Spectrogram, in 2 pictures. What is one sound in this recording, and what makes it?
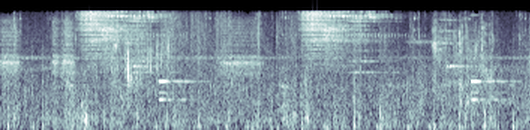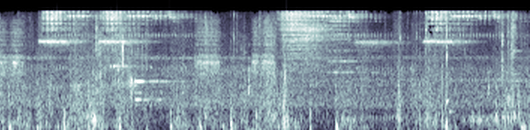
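Footsteps patter quickly over dirt.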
